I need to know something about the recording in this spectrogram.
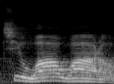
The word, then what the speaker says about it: chihuahua: 그럼 our eyelids, 우리의 눈꺼풀들이 will do the same thing as the chihuahua라고 발음해요. H 발음 거의 안 들려요.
